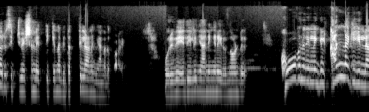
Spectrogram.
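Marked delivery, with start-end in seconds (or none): 5.6-7.4 much higher, slow, grieving wail; emotional stage line. Retold or imitated. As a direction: Kannaki mourning Kovalan, slow and high. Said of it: "വികാരഭരിതയായിട്ട് ഞാൻ പറയണം".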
